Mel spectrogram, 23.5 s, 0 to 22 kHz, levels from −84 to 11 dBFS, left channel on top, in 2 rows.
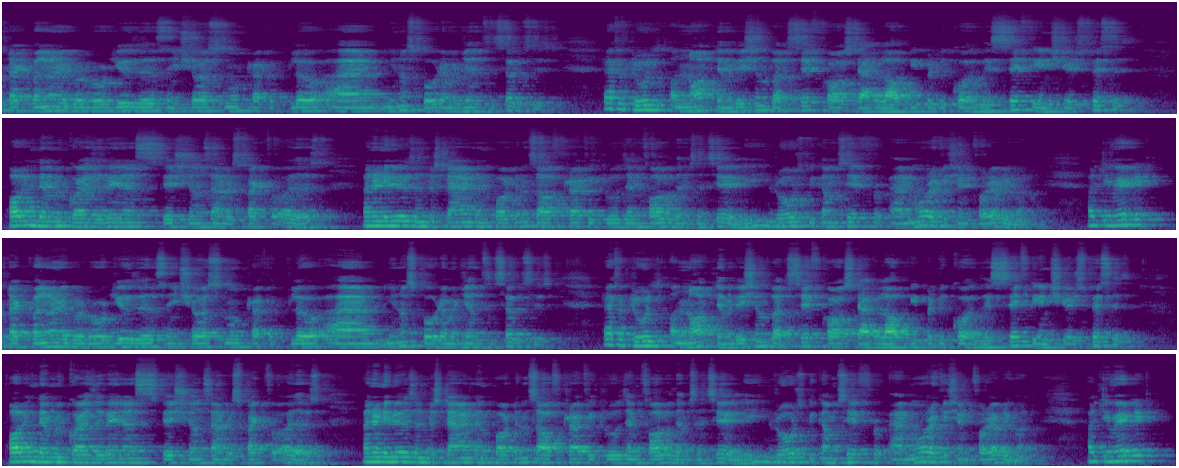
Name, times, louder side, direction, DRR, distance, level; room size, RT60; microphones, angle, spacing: voice 1, 0.0-11.3 11.8-23.2, right 2 dB, 40° right, -1 dB, 2.0 m, -29 dB
16.0 x 12.0 x 6.3 m, 0.68 s
head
